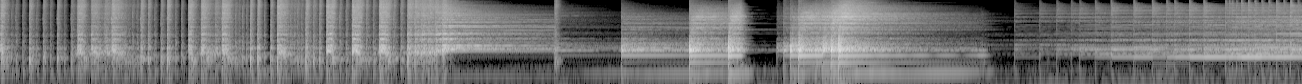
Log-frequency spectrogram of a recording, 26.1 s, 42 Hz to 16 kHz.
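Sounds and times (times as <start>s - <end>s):
Paiste PST8 cymbal set struck with hard sticks: 0.0s - 15.0s, 15.6s - 19.7s, 20.3s - 26.0s.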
